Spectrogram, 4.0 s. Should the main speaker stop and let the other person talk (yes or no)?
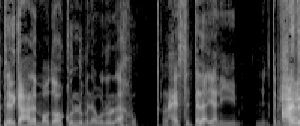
yes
